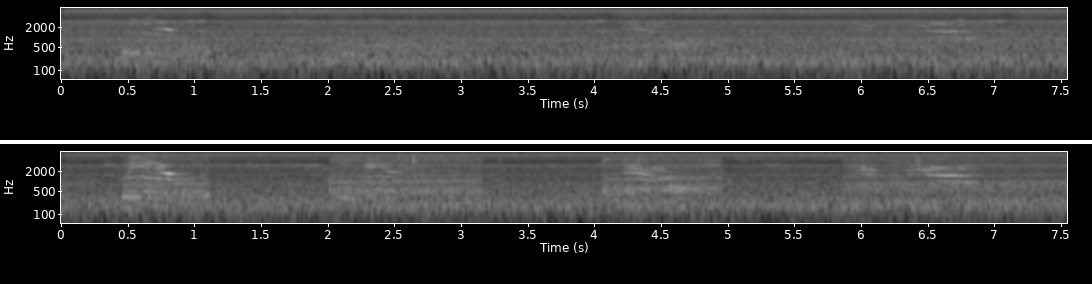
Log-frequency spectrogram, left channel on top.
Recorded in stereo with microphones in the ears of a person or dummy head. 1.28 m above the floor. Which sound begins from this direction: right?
A cat meowing, at 0.5 s.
